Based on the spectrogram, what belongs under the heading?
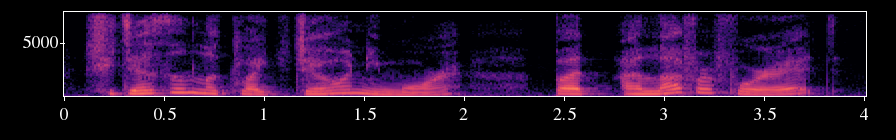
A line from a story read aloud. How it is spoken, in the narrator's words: Beth said softly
